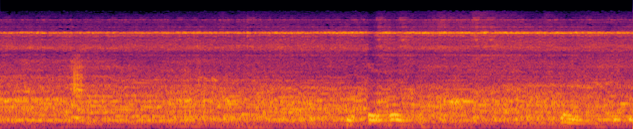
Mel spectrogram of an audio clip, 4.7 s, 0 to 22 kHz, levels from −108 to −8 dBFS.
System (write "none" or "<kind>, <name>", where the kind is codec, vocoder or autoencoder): codec, SNAC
